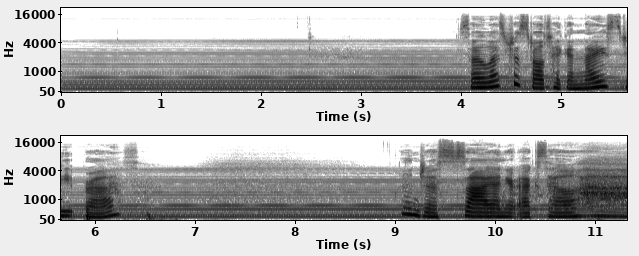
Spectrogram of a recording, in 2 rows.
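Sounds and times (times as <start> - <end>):
shruti box drone: 0.0 - 11.3
speech: 4.0 - 6.6, 9.0 - 11.3.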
